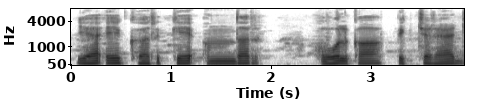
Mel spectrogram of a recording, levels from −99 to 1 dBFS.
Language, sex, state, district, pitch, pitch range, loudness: Hindi, male, Uttar Pradesh, Saharanpur, 120 Hz, 115-125 Hz, -20 LUFS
